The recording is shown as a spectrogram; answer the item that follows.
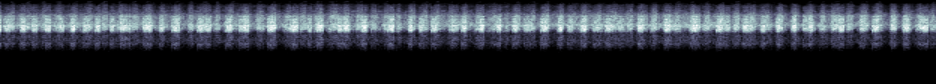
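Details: Cicadas from Greek fauna singing in a pine forest at midsummer, an intense sizzling high drone with fast flickering pulses, constant in loudness for the whole stretch.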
